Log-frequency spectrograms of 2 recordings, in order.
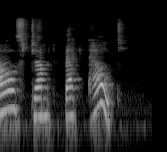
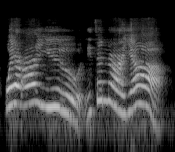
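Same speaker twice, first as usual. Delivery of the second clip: calling out; 7 semitones higher, 3 dB louder than usual. A narrator's reading. Searching for the hidden moose.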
